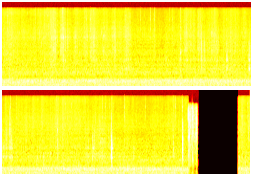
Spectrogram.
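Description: Syrian hamster digging and pushing through shredded paper bedding: faint, scattered rustles and small crackles over a steady low hum. A short louder crackle near the end, then the sound cuts to dead silence for under a second.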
